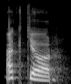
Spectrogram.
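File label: "актёр", Komi, female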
